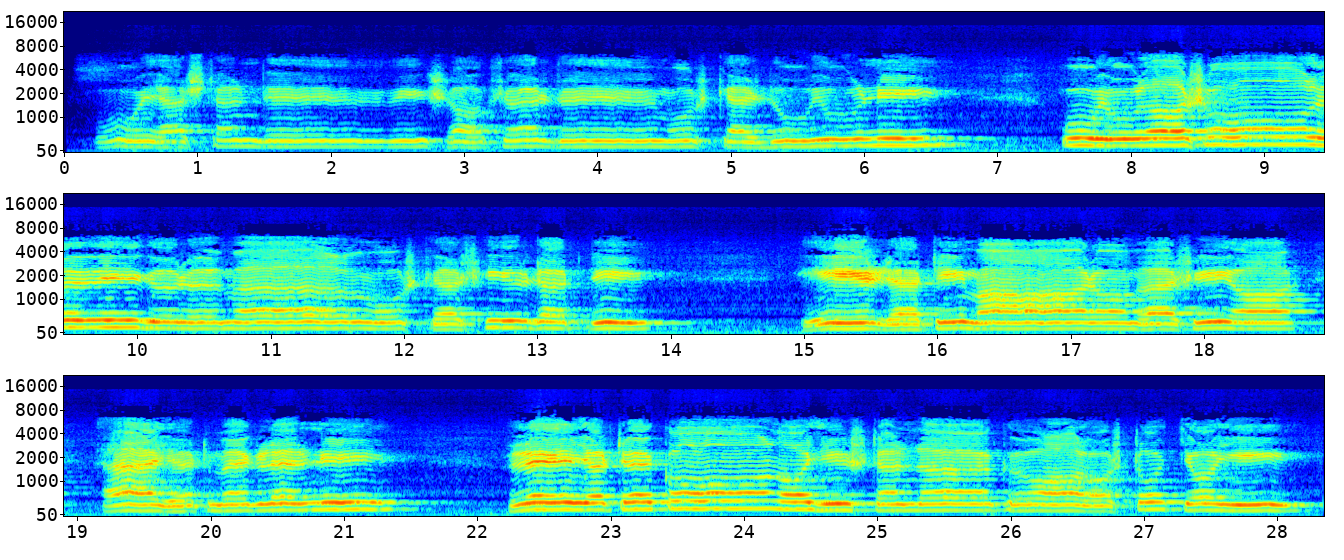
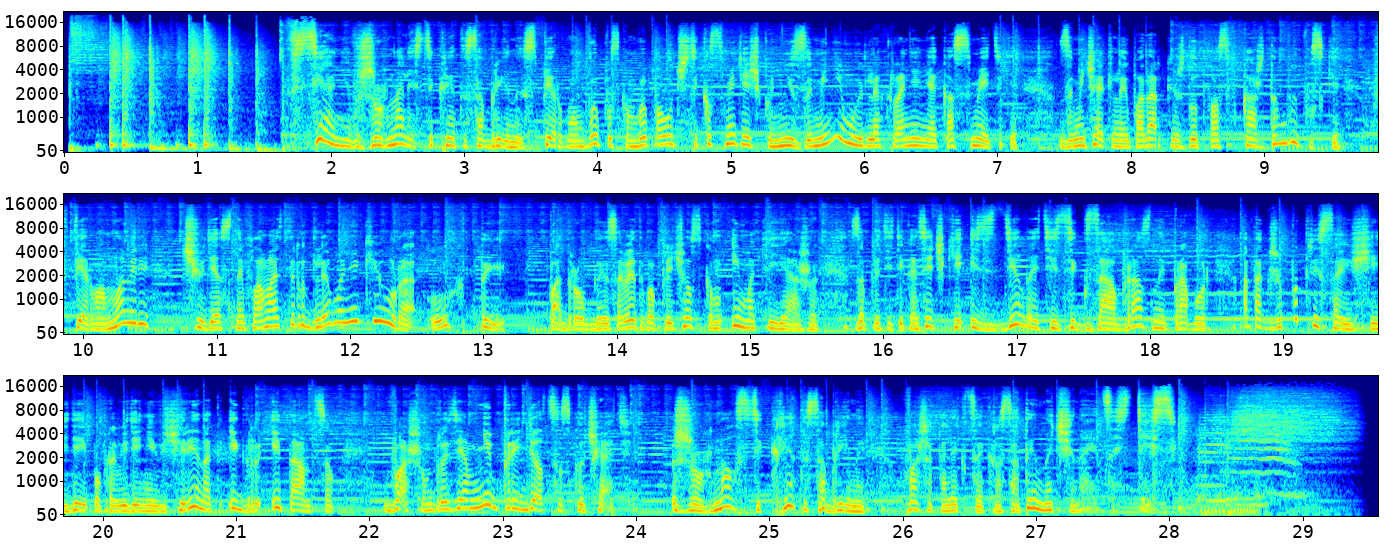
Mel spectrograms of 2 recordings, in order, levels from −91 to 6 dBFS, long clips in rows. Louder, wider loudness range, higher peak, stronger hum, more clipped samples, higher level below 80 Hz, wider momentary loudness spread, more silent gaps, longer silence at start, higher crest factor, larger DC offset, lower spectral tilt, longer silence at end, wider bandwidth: first, -20 LUFS vs -25 LUFS; first, 9 LU vs 2 LU; first, -2 dBFS vs -12 dBFS; neither; neither; second, -60 dBFS vs -52 dBFS; first, 14 LU vs 7 LU; neither; first, 0.25 s vs 0.05 s; about the same, 18 dB vs 14 dB; neither; about the same, -5.5 dB/octave vs -4.5 dB/octave; about the same, 0.1 s vs 0.2 s; second, 6.8 kHz vs over 20 kHz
